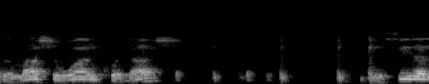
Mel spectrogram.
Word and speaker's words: Lashawan: You say lash, right? When you see an A-W-A-N, you say Awan, right? This is how you pronounce this word, Lashawan, all right?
